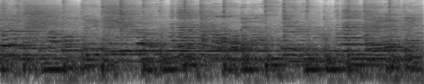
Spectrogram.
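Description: Live band music played over loudspeakers: a steady beat with regular drum hits, a repeating low bass line and a held melody note through the middle.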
